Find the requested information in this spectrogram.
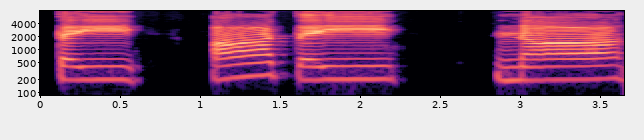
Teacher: पहले हमज़ा को खींचना है, उसके बाद आ के बाद या लीन है। तई आतई ना नून के बाद अलिफ मद्दा, नून को इसलिए खींचना है।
